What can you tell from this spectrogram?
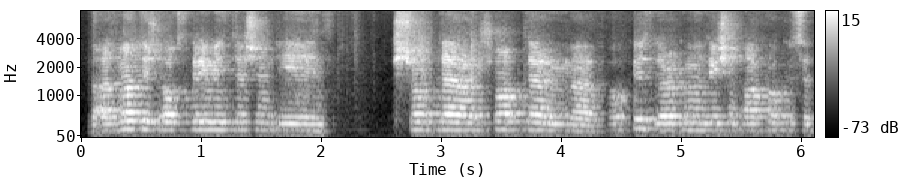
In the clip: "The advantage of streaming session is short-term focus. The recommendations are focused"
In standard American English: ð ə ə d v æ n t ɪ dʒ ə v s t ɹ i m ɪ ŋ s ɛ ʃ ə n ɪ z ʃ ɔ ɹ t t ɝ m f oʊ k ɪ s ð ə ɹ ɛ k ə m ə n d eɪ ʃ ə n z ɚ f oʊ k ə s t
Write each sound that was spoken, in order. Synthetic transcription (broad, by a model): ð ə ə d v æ n t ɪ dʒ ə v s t ɹ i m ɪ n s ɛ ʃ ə n ɪ z ʃ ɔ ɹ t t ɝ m f oʊ k ɪ s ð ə ɹ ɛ k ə m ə n d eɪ ʃ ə n ɚ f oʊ k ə s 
